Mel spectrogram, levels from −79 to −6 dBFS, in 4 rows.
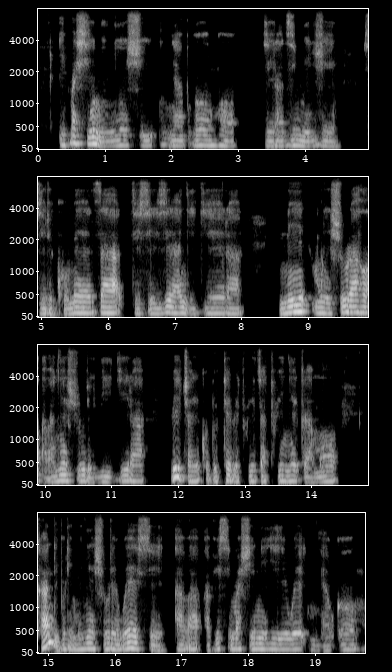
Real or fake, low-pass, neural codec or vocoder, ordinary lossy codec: real; 7.2 kHz; none; Opus, 32 kbps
